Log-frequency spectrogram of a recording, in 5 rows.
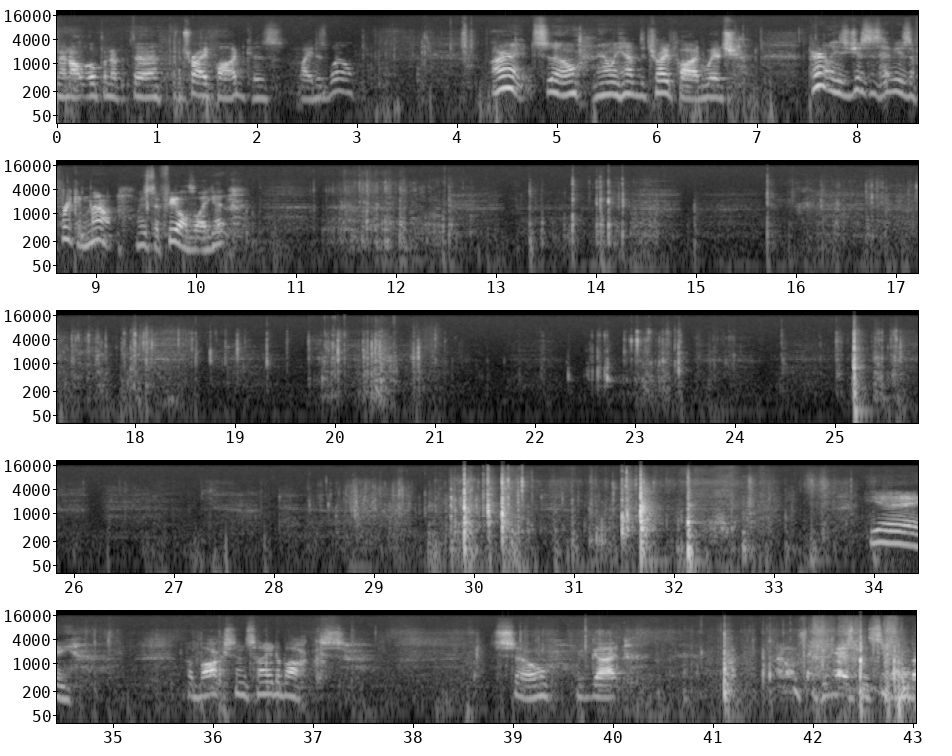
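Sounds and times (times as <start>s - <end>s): cardboard flaps scraping and crinkling: 10.4s - 12.8s, 28.3s - 33.9s, 38.5s - 43.0s.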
